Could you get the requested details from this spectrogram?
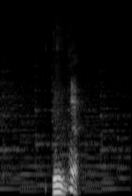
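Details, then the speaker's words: Single short, forceful, voiced cough over background music from a young person, a lingering cough one to two weeks after an illness he has otherwise fully recovered from; lingering post-viral cough. "I just have a teensy little cough. And my coughs are aggressive normally. Like I don't know if you can hear it very well here, but they're a little aggressive."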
